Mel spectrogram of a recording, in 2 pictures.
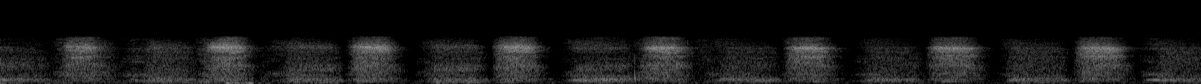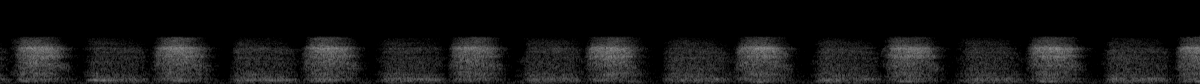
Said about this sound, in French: Et puis là, on lance le souffle de Bastrika.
